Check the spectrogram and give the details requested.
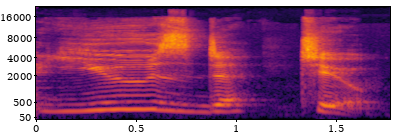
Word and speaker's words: used to: Well, I said use, but there's actually a D at the end of that word. Get used to. But we don't say the D, but make sure you don't forget it if you're writing this phrase.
